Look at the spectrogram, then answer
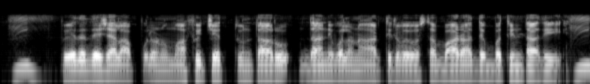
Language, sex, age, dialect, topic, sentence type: Telugu, male, 18-24, Southern, banking, statement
